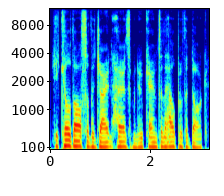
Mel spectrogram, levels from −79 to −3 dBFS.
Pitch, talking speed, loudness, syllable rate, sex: 110 Hz, 265 wpm, -17 LUFS, 5.6 syllables/s, male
